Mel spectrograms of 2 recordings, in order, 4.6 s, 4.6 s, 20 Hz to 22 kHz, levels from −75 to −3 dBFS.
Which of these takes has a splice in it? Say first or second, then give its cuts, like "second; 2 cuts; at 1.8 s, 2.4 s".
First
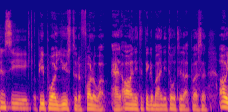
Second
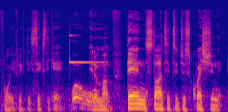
first; 2 cuts; at 0.8 s, 2.1 s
